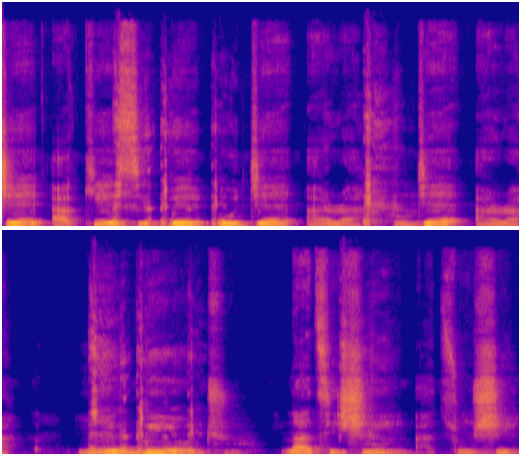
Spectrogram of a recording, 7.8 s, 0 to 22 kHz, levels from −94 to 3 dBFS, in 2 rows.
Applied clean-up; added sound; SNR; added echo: neural mask model Resemble Enhance denoiser.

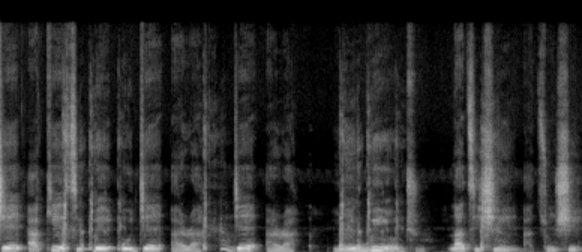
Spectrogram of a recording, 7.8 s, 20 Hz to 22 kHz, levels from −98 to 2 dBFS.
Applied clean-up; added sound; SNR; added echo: neural mask model RNNoise.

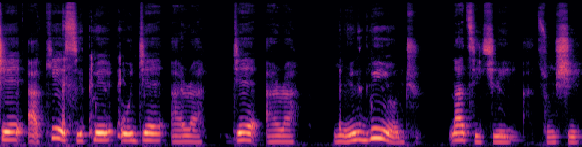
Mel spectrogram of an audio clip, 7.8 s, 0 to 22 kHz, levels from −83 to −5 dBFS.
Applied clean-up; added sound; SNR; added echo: neural mask model DeepFilterNet 3.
